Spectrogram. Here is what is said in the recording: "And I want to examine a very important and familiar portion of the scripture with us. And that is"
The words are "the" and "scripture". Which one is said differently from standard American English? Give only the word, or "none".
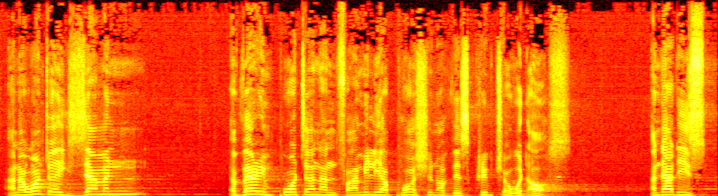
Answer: none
